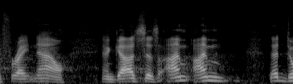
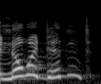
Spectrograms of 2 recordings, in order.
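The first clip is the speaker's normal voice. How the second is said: high, squeaky defensive denial; mock denial; 5 dB louder, slower than usual. Pastor mocks how people deny expectations, squeaky. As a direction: brush it off in a mock-innocent squeak. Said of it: "we say".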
